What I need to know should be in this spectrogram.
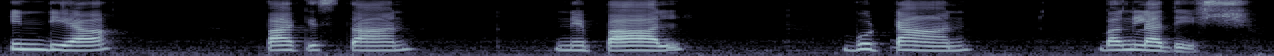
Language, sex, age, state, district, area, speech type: Urdu, female, 45-60, Delhi, New Delhi, urban, spontaneous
